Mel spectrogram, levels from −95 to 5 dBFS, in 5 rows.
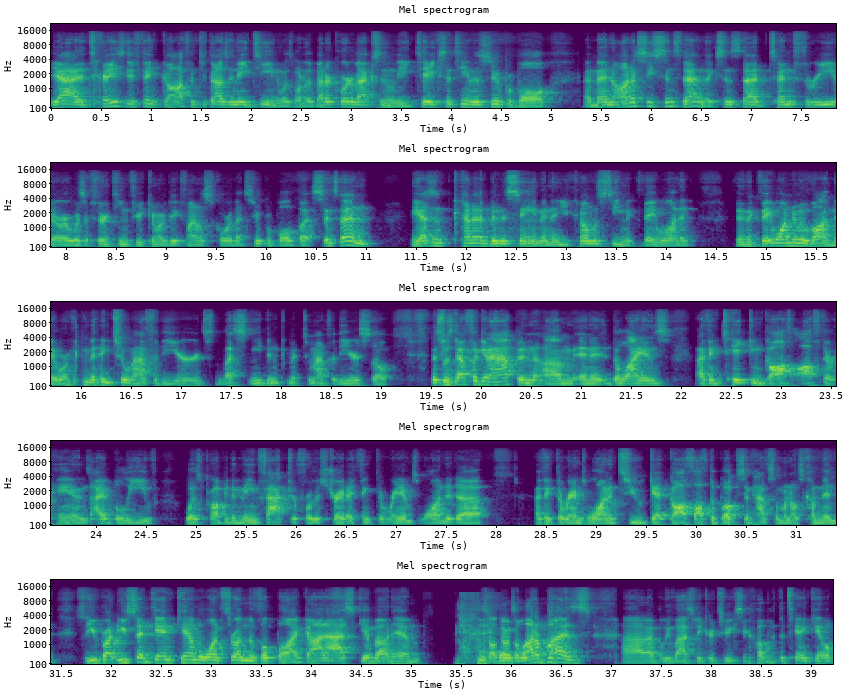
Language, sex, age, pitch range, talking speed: English, male, 30-49, 105-130 Hz, 270 wpm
